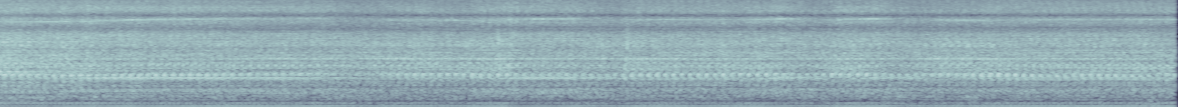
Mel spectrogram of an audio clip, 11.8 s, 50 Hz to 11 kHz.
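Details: 2001 John Deere 450H LGP dozer, 9,548 hours, at idle: deep, steady diesel beat with no knocks, misses or hunting; it starts right up with no excessive smoking and sounds healthy and settled.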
